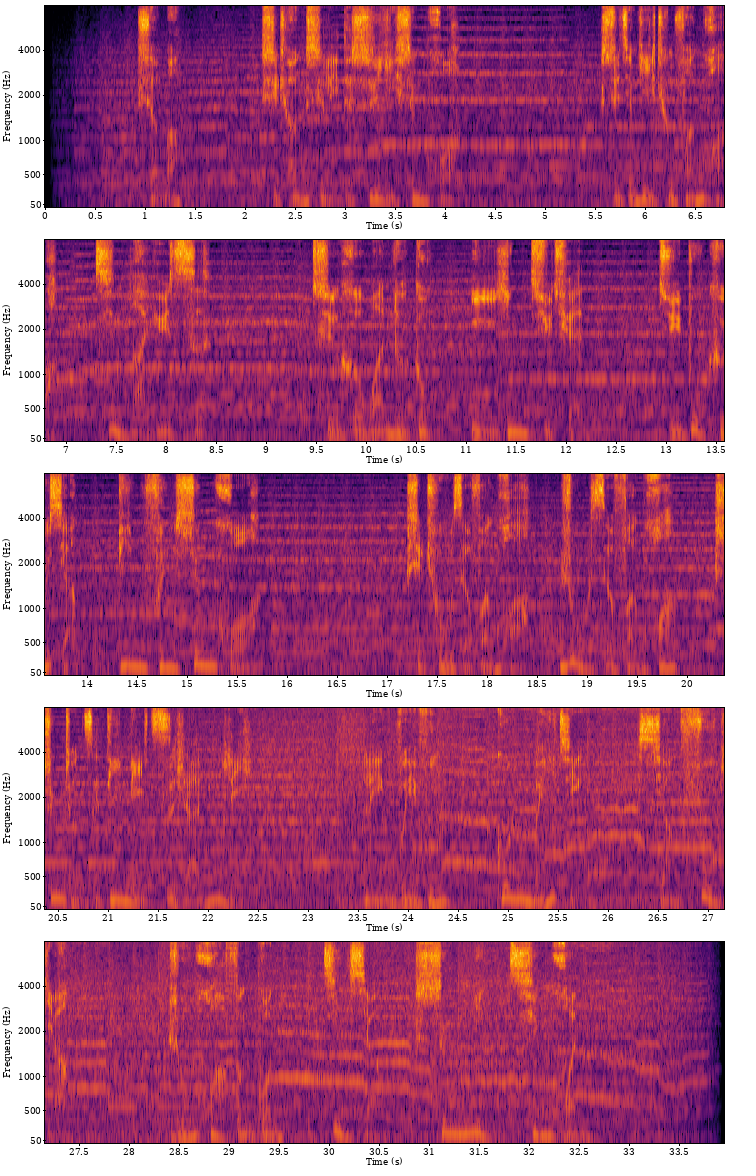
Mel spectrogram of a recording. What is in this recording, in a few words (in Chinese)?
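广告类洋房品鉴片; 玉兰九赋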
